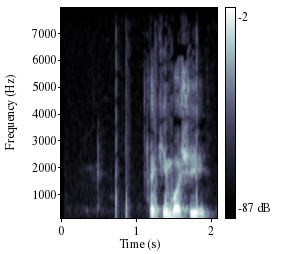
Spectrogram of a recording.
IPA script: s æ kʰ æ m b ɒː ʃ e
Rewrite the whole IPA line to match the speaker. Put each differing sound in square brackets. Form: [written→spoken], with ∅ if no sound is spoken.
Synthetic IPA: [s→h] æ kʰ [æ→i] m b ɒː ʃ [e→i]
